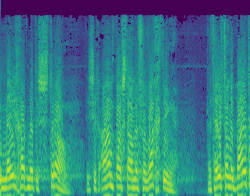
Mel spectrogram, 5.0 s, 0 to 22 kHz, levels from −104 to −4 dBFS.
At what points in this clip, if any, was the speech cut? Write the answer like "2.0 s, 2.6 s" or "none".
1.6 s, 3.9 s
